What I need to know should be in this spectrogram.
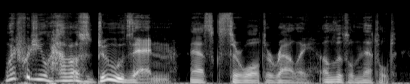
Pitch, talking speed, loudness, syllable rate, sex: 120 Hz, 205 wpm, -18 LUFS, 5.1 syllables/s, male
